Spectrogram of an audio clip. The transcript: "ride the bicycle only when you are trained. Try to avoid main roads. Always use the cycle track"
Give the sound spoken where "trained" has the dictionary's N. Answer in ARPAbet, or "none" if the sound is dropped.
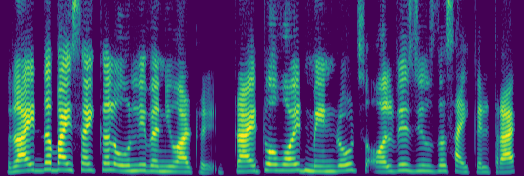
none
